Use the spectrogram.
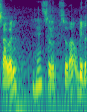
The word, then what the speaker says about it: Samhain: So the first one is actually tied into Halloween, which is in Irish pronounced Samhain.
